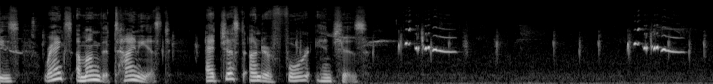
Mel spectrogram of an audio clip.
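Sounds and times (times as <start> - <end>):
speech: 0.0 - 3.9
white-bellied wren song: 0.0 - 7.1.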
